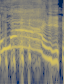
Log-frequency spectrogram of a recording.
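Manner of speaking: high, loud wail of why; mock anguished shout. Friend quoting Franco shouting as he is dropped.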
